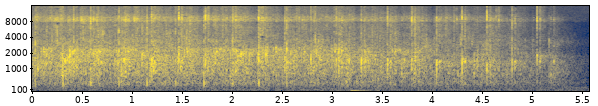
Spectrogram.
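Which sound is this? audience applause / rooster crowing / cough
audience applause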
